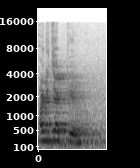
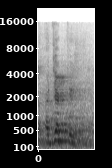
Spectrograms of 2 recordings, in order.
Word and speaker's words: adjective: Now again, it is not adjective, it's adjective. Di is silent here.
